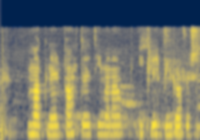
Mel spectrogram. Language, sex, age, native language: Icelandic, female, 11, Icelandic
